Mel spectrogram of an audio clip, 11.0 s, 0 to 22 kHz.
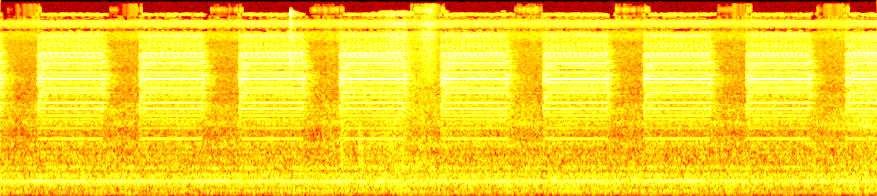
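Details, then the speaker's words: iMac G4 1.25 GHz at first power-on after shipping: rhythmic buzzy chirp repeating about once a second over a quiet hum; hard drive suspected dead, possibly just unlocking the heads, uncertain. "I spoke too soon about it being fully intact ladies and gentlemen we have another dead hard drive I think maybe I spoke too soon on that too maybe it was unlocking the heads or something I don't know"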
